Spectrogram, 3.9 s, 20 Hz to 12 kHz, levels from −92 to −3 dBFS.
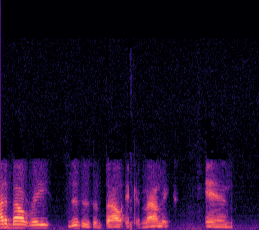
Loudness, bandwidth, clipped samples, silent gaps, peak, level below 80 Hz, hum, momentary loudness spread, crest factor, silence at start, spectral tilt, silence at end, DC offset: -27 LUFS; 8.6 kHz; under 0.1%; none; -8 dBFS; -66 dBFS; none; 16 LU; 20 dB; 0 s; -7.5 dB/octave; 0.4 s; under 0.1%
